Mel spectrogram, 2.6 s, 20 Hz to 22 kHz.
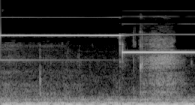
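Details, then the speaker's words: Zoll defibrillator demonstration, pretend third shock at 200 joules; steady high-pitched charging tone, brief break, then a new continuous tone signalling shock delivery. "you see how the machine delivered a joule of 200 because the machine can remember what was the energy given earlier let's shock the patient again let's pretend that we are ready to give the third shock to this patient"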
